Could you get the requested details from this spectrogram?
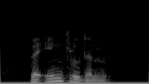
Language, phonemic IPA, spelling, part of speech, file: Dutch, /bəˈɪnvludə(n)/, beïnvloeden, verb, Nl-beïnvloeden.ogg
- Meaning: 1. to influence 2. to manipulate, to interact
